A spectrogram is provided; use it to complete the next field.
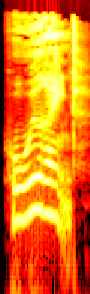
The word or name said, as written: hovedrent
